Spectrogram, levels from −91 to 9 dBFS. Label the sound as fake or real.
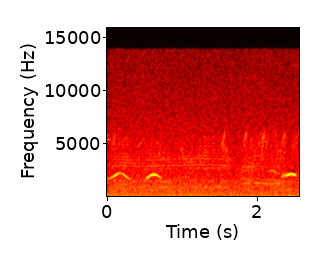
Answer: real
